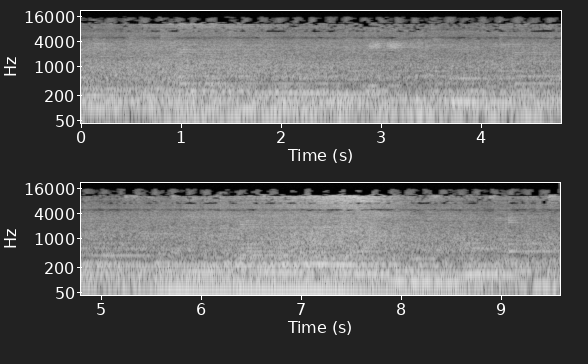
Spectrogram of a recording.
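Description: Volvo FH semi-truck's diesel engine running as it drives up the street towards the listener, with road noise. The low engine sound grows louder from about halfway through as the truck draws near.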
